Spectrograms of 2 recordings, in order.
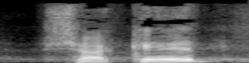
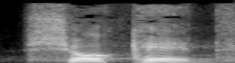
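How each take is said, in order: First: "shaked" said SHA-ked, open a vowel. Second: "shoked" said SHO-ked, rounded o vowel. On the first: Preacher teaching the Hebrew word for almond, careful "shaked". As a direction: say "shaked" with a clear a sound. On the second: Preacher showing the Hebrew word for hasten, careful "shoked". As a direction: say "shoked" with an o, not an a. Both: Shown as a demonstration. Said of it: "Cambiar una vocal nada más".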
